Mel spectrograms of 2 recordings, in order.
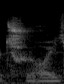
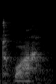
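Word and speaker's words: Troyes: goals maybe from like I call them troids but it's pronounced TWA they've got him alone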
